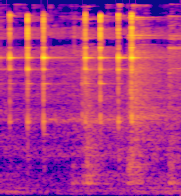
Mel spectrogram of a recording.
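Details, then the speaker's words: Mexican-built Ford New Fiesta: light, irregular tinny metallic taps, about seven in two seconds, like a little can knocking; a loose small plate inside the upper steering column is suspected as the source. "fazendo um barulhinho de uma latinha batendo, ó. A latinha, ó. Tá bem assim, a zoadinha."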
